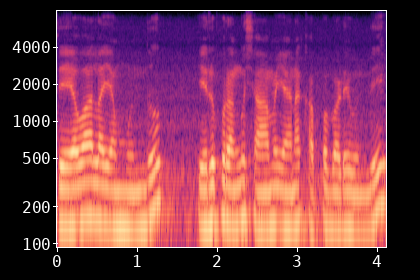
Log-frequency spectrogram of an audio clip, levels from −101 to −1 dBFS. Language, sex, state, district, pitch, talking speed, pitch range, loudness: Telugu, male, Telangana, Hyderabad, 140 Hz, 100 wpm, 130-150 Hz, -16 LUFS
